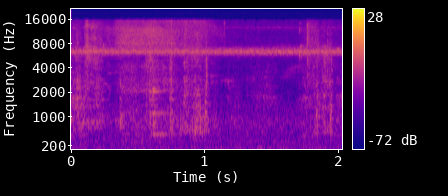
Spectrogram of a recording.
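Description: A shovel scrapes into soil.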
